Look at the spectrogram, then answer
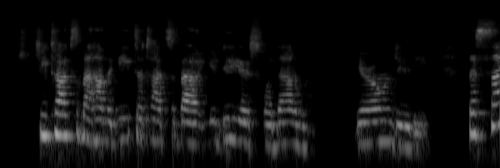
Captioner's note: non-english speech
